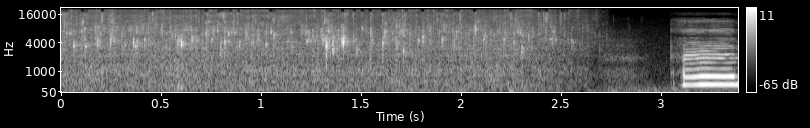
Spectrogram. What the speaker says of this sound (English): This is roasted breadfruit, which I'm actually frying.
